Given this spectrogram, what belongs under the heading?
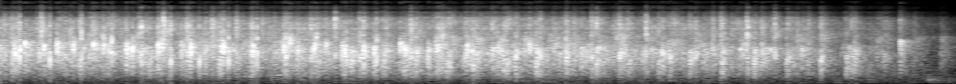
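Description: An audience at a meeting claps in a dense, loud burst of applause that holds steady for several seconds, then thins into scattered individual claps as it fades.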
